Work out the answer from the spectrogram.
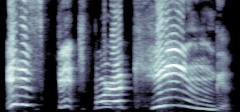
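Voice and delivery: high, loud royal praise; soldier voice. Acted. Third soldier declaring it fit for a king, high and loud. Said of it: "said the third".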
